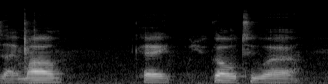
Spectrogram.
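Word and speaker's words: עָמֵל: The correct pronunciation is Aimal.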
